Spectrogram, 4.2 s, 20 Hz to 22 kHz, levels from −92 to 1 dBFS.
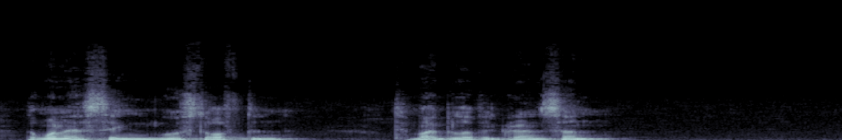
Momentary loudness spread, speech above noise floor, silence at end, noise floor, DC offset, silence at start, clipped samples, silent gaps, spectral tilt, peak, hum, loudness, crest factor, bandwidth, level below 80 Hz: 8 LU; 44 dB; 1.15 s; -71 dBFS; under 0.1%; 0.15 s; under 0.1%; none; -6.5 dB/octave; -10 dBFS; none; -28 LUFS; 18 dB; 8.4 kHz; -56 dBFS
